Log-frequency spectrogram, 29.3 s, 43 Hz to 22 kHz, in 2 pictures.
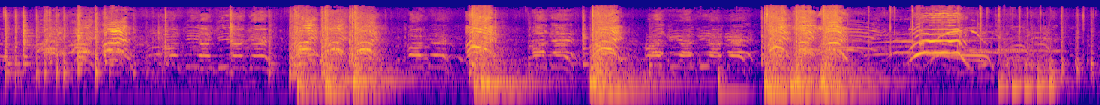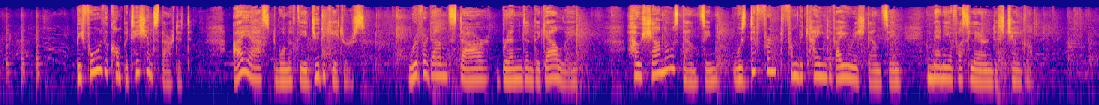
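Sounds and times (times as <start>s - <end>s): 
drums banged on city walls: 0.0s - 12.1s, 13.2s - 15.3s
large crowd shouting, cheering and chanting outdoors: 0.0s - 15.6s
speech: 15.9s - 28.6s.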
